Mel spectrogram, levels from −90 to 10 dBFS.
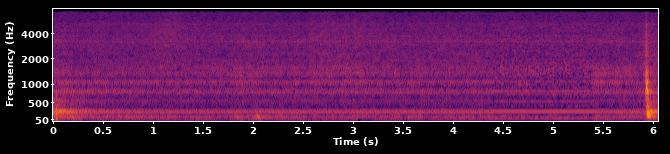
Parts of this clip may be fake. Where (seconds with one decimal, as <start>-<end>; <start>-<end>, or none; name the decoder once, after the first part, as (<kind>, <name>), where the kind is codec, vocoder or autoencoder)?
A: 0.0-4.4 (vocoder, WaveNeXt); 5.4-6.1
